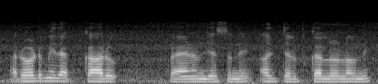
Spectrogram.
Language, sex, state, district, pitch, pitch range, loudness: Telugu, male, Telangana, Mahabubabad, 135 Hz, 130-145 Hz, -16 LUFS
